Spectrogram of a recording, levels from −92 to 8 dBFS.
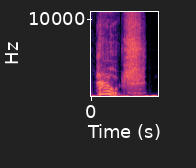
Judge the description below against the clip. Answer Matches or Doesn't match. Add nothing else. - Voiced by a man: Matches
